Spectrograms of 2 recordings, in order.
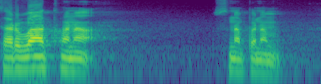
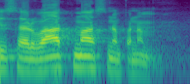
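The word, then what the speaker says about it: सर्वात्मस्नपनम्: Sometimes I see devotees uh, pronounce this as Sarvatmana Snapanam, but actually Sarvatma Snapanam.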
